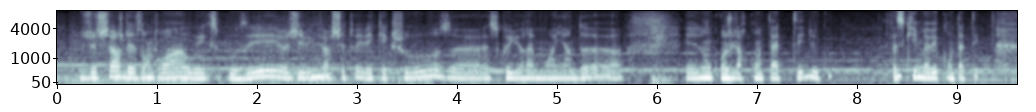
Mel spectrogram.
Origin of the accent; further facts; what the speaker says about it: Île-de-France, France; now in Orne, France; nous, à la base, on vient du 93, on vient d'Île-de-France, et on cherchait à déménager parce qu'on avait marre d'être là-bas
